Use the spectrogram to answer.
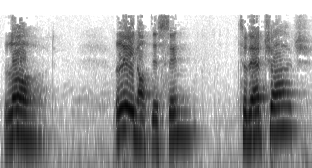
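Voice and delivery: ordinary talk

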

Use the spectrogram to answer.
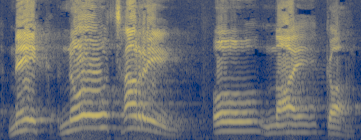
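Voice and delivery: very slow, stretched plea; a slow, searching cry to God; slow earnest plea. Retold or imitated. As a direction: draw out each word like a prayer. Praying the psalm, drawn out.

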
